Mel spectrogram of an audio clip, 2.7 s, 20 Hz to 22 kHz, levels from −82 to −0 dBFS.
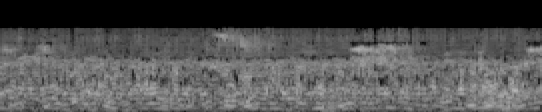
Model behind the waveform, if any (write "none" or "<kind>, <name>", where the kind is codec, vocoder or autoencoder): vocoder, BigVGAN v2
